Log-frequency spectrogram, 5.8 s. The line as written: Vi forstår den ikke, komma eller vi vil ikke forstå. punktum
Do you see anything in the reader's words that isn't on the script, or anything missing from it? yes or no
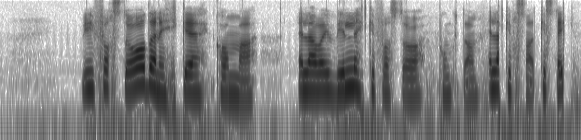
yes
